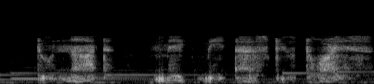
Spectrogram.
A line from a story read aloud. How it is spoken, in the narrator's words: I whispered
